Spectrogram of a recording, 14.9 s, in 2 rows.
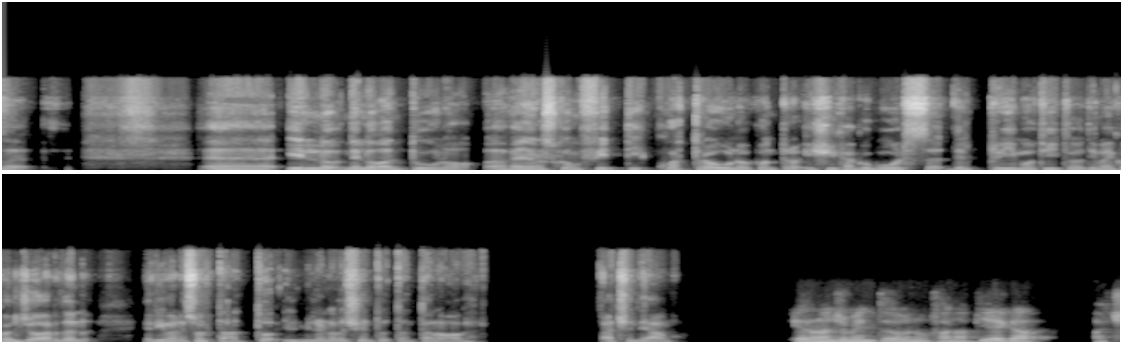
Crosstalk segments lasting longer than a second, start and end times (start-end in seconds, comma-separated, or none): none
